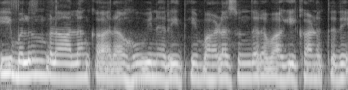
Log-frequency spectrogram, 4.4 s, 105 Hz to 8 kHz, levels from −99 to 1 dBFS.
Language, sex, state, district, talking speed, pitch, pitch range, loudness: Kannada, female, Karnataka, Chamarajanagar, 125 wpm, 185 Hz, 180-195 Hz, -16 LUFS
